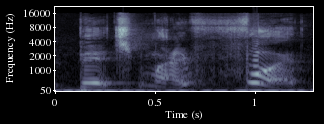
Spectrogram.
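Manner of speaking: high, drawn-out mock cry of pain; slow, high-pitched retold yelp; pained outburst. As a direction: act out agonised, strangled protest. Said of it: "from the pain, I can't speak".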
